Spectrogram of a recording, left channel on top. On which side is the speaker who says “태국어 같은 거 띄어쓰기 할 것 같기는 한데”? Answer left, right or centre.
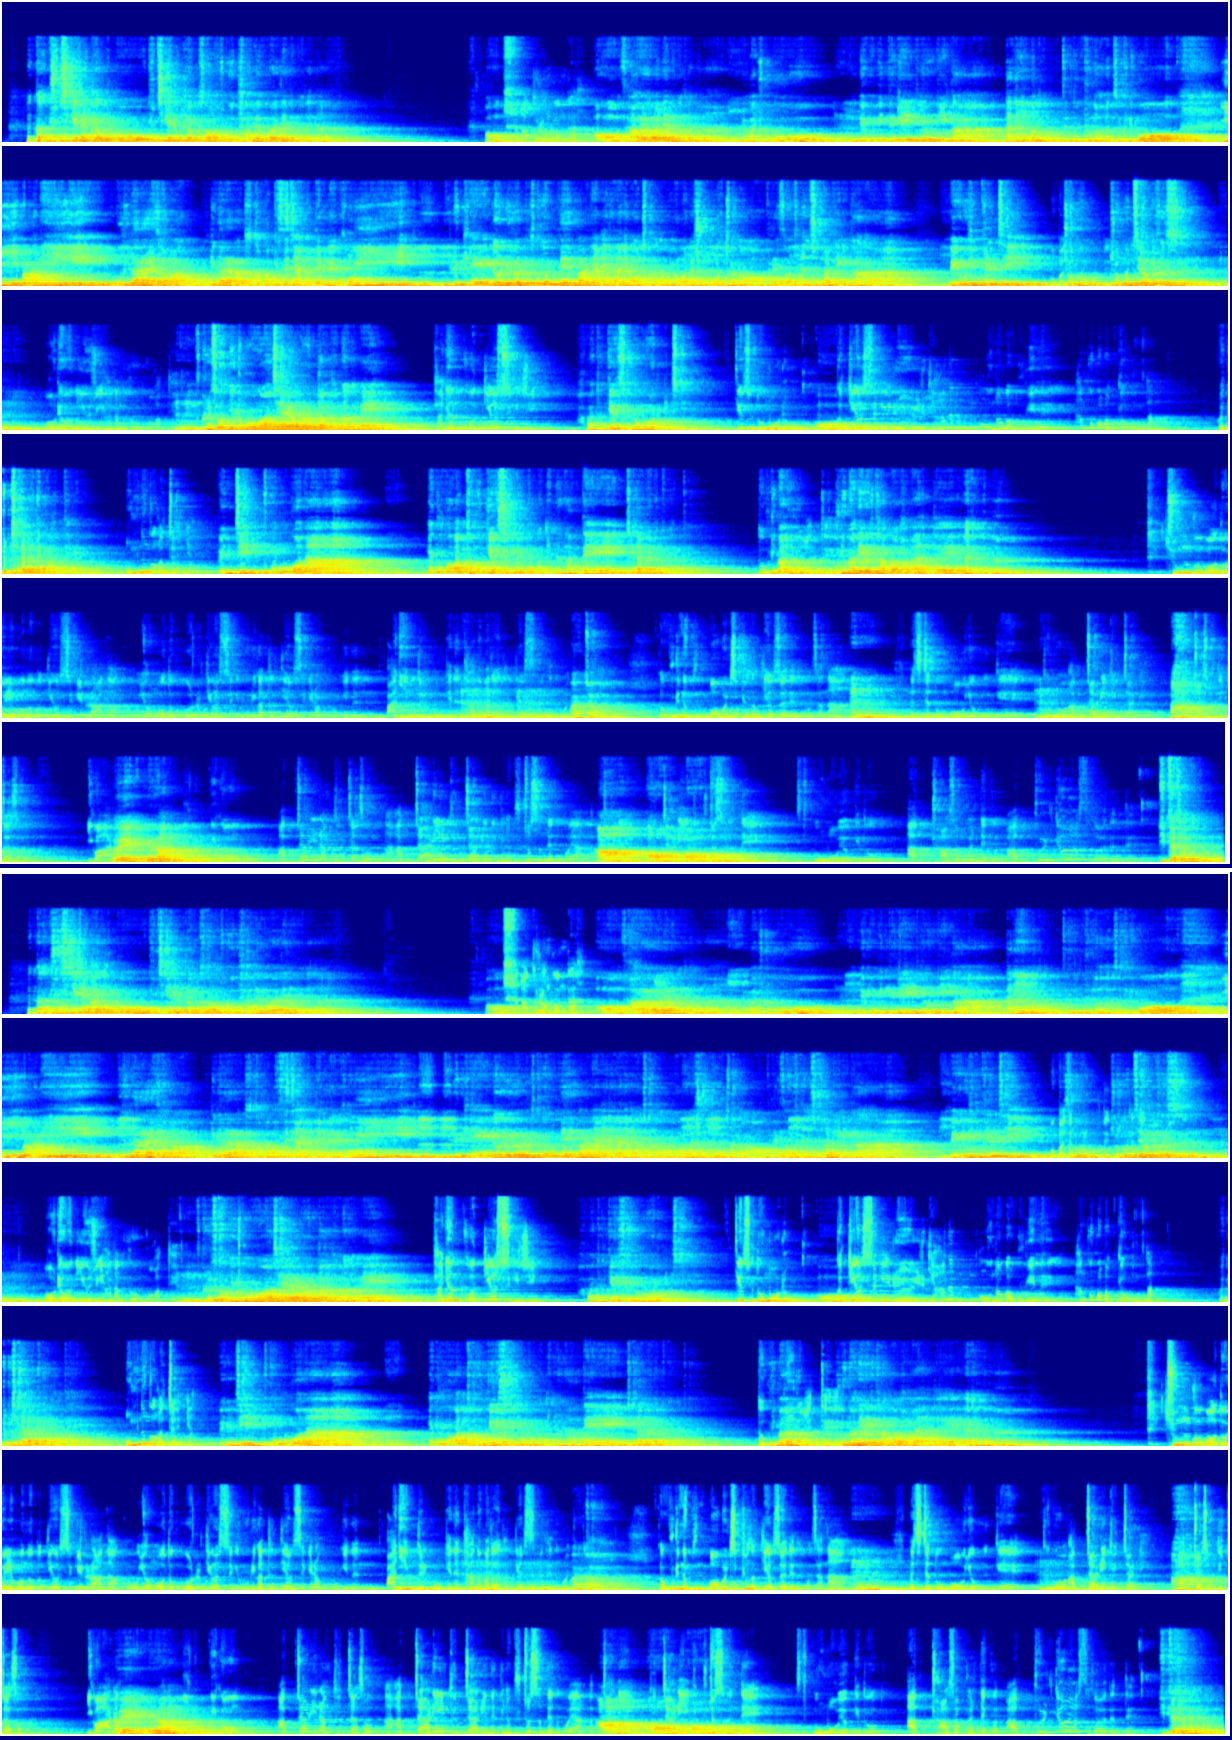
Left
